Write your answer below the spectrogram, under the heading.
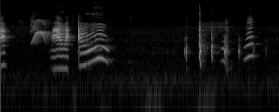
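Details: Talking Indian ringneck parakeet producing several rich, harmonic, word-like syllables in quick succession, followed after a pause by brief clipped chirps and squeaks.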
